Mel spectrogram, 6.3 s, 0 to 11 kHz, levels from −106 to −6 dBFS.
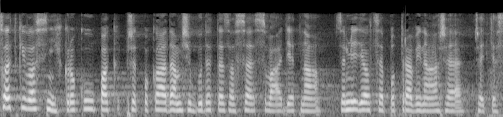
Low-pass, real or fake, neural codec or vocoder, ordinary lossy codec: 7.2 kHz; real; none; AAC, 48 kbps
